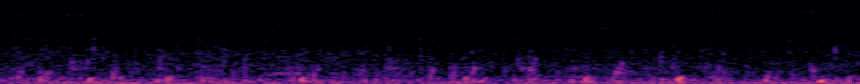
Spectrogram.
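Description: Mud pot bubbling: thick grey mud plopping in many soft, irregular pops over a low steady rumble.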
